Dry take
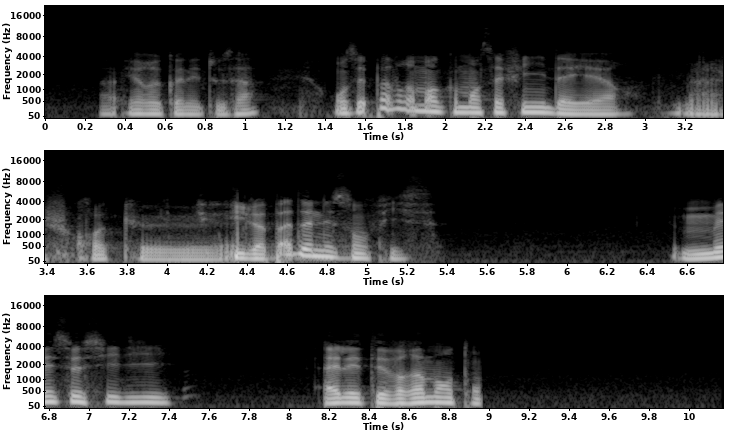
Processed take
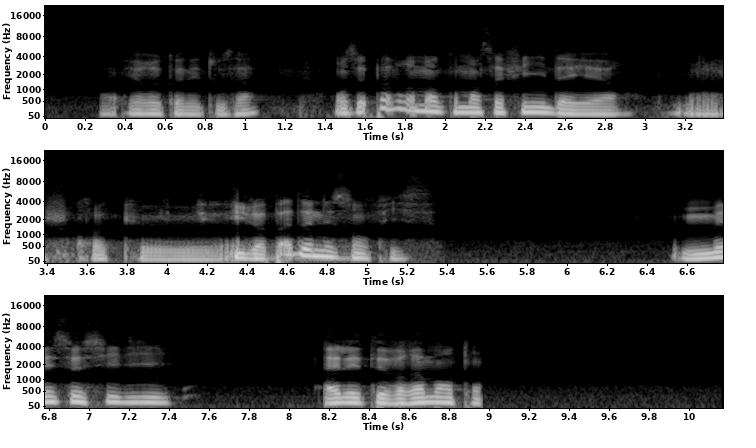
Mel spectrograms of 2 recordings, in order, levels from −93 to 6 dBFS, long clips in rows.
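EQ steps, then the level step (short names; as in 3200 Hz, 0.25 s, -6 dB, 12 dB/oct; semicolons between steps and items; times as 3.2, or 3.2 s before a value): elliptic band-stop 670–2100 Hz, stop band 40 dB; dynamic EQ 2400 Hz, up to +5 dB, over -58 dBFS, Q 3.2; +1.5 dB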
